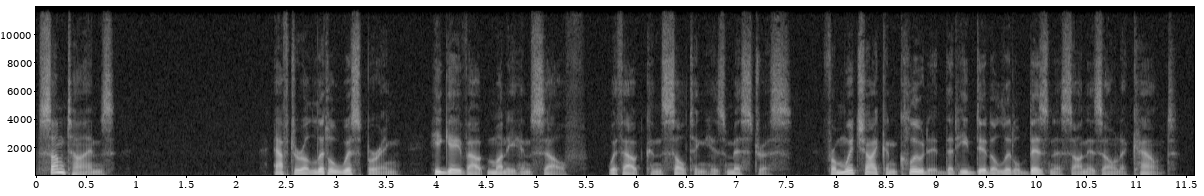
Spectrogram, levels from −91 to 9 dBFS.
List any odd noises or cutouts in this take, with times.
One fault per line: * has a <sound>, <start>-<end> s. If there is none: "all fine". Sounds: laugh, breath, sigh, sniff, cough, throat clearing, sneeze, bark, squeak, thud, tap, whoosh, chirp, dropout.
all fine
